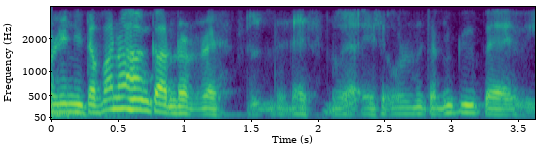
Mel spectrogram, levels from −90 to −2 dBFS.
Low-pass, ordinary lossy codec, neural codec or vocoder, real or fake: 3.6 kHz; none; codec, 24 kHz, 6 kbps, HILCodec; fake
